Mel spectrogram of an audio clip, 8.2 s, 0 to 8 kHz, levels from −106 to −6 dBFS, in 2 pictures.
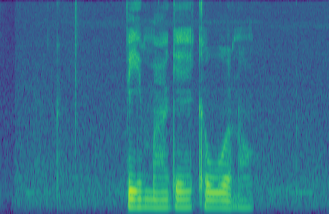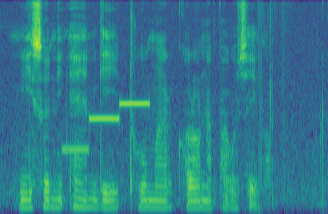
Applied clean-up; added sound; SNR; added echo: none; Telephone; 1 dB; none.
